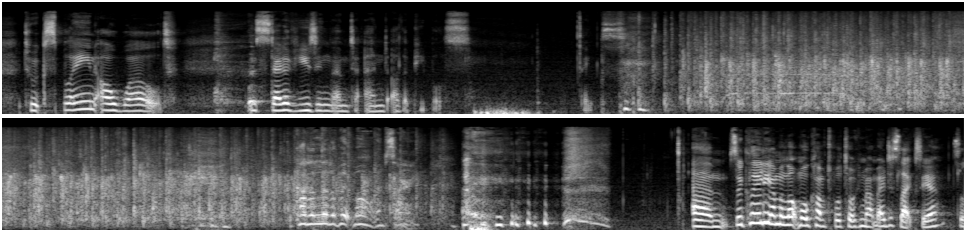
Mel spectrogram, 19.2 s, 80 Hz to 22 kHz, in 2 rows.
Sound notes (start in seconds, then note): 6.2 applause; 13.9 laugh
